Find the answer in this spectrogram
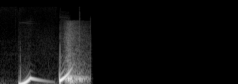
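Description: Cartoon sound effect: two quick pops with sliding pitch in the first second. The first shoots up and then slides down, and the second shoots up.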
